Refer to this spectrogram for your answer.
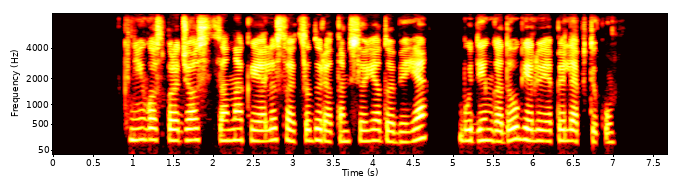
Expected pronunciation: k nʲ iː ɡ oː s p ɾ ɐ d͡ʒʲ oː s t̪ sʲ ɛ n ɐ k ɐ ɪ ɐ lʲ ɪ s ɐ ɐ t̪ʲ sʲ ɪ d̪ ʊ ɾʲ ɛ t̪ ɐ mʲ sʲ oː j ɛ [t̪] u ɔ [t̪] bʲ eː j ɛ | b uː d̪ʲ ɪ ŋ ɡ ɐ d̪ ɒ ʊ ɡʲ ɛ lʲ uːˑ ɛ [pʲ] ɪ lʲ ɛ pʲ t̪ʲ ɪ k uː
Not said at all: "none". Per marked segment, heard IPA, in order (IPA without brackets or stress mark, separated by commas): d̪, none, pʲ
